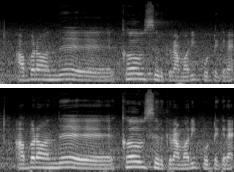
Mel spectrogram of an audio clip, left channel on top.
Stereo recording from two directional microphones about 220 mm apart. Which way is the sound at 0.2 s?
20° right (ahead or behind).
